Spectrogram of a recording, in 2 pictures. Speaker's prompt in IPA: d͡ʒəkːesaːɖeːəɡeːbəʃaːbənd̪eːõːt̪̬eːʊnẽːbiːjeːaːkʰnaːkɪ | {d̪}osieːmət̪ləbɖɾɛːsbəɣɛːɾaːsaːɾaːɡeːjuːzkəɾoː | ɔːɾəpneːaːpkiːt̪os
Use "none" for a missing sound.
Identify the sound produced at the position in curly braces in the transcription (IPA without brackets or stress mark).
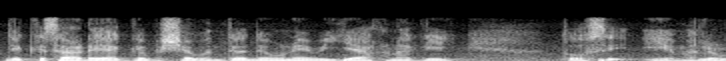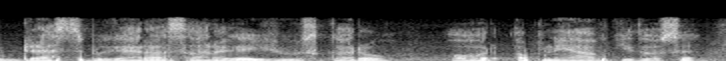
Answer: t̪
